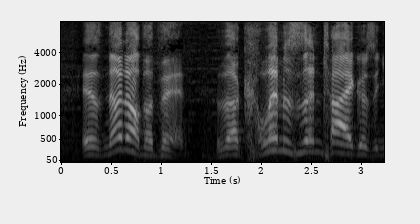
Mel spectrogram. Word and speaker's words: Clemson: And the biggest game this weekend in college football is none other than the Clemson Tigers, and you do pronounce Clemson with a Z.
